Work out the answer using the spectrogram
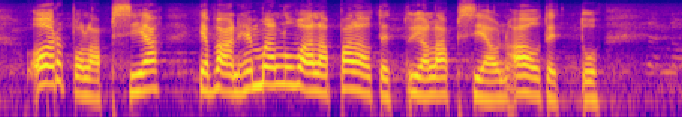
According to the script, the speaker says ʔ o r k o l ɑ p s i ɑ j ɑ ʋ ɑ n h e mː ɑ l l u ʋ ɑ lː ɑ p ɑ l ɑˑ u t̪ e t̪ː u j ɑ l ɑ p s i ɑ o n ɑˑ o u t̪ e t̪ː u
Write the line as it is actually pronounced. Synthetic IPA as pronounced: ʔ o r p o l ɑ p s i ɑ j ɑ ʋ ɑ n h e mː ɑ l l u ʋ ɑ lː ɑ p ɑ l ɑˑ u t̪ e t̪ː u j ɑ l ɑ p s i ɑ o n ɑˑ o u t̪ e t̪ː u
